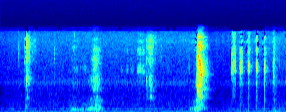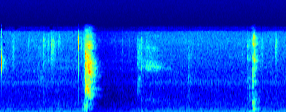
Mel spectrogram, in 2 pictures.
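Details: English Springer Spaniel puppy indoors barking at his own reflection in a mirror; two sharp loud barks about three and a half seconds apart among softer yips and huffs, with a woman's voice asking who the dog in the mirror is.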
